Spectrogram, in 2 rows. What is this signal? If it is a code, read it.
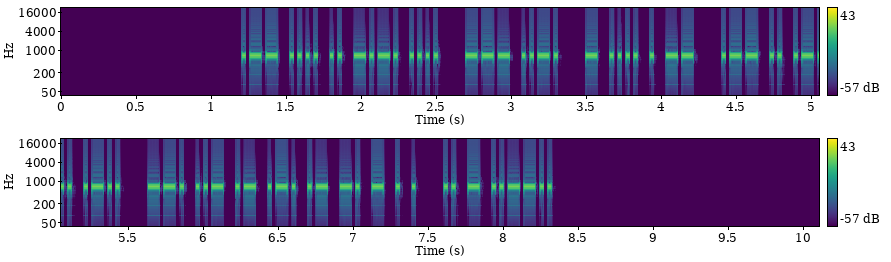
Morse code, heard as a keyed tone, about 41 wpm, 700 Hz. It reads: WHICH OF THEM WILL GUARANTEE IT?
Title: Sentences from Top 1600 Words 45wpm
